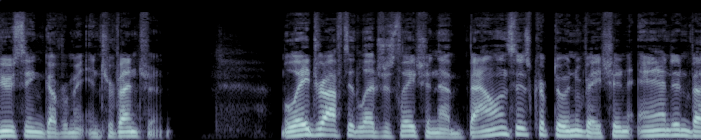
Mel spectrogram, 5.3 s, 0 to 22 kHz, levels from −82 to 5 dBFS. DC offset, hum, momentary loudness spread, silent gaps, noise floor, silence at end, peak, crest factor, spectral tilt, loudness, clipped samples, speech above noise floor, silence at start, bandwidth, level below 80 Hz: under 0.1%; none; 7 LU; none; -54 dBFS; 0 s; -4 dBFS; 16 dB; -5.5 dB/octave; -20 LUFS; under 0.1%; 35 dB; 0 s; 15.5 kHz; -60 dBFS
